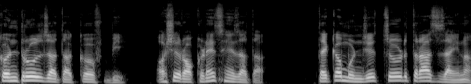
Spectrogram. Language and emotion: Goan Konkani, neutral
